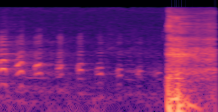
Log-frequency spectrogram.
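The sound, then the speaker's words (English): A voice imitates gentle dove cooing with a quick run of soft, rhythmic vocal pulses that fade away, then an abrupt loud burst of noise cuts in. “But peaceable, you know, the little gentle coos, the gentle coos of a dove.”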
